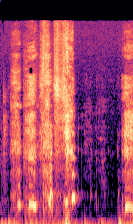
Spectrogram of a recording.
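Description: A young man laughs softly.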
